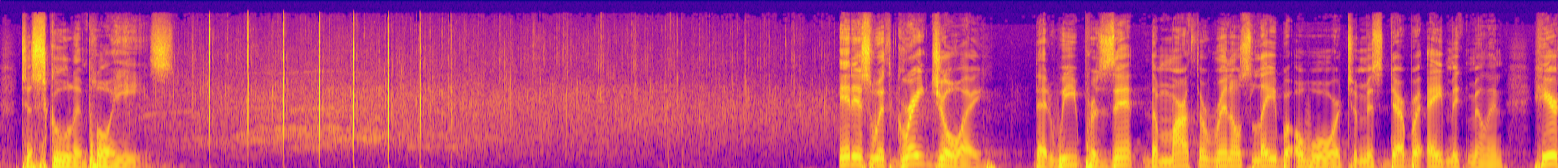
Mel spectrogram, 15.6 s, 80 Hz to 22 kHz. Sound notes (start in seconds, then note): 1.6 applause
